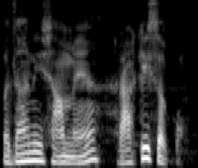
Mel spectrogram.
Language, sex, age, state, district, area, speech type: Gujarati, male, 18-30, Gujarat, Rajkot, urban, spontaneous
